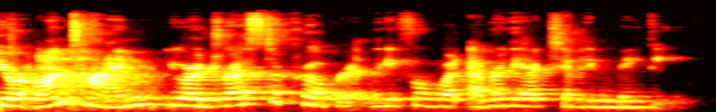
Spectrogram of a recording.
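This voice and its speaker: Amid audible room echo, a woman talks very fast at a fairly high pitch with ordinary pitch variation. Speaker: video chat host. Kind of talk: live personality quiz presentation. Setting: live video hangout broadcast.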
